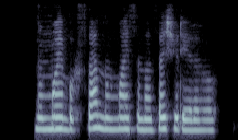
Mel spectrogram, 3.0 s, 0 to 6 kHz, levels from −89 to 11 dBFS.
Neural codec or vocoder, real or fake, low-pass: codec, 16 kHz in and 24 kHz out, 2.2 kbps, FireRedTTS-2 codec; fake; 5.4 kHz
